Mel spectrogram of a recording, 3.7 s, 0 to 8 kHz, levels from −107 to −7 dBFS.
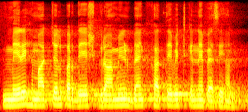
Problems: none marked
